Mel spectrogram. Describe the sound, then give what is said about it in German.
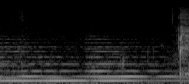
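A bell is rung to close the session, a steady, sustained metallic tone that hums evenly for a couple of seconds, moderately loud, ending with a short noisy rustle. “So, wir hören mit dem Glockenklingeln auf, würde ich sagen, ne?”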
